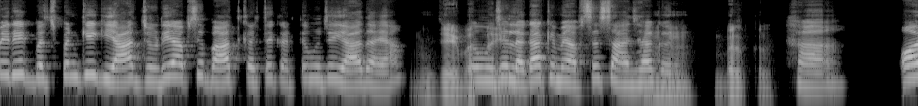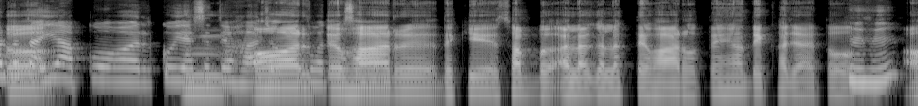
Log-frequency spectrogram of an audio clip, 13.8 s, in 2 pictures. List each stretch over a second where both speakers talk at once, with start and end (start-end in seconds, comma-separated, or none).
8.3-9.8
